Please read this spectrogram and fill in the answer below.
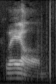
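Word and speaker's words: Rheon: Rayon. He's Welsh, and that's how you pronounce his name.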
